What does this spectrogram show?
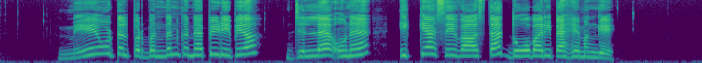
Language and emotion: Dogri, angry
